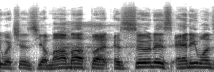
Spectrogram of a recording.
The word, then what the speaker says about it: Yamama: And writing on this, which Hatun just mentioned, the Battle of, I say Yamama, that she pronounced it correctly, which is Yamama, but as soon as anyone says Battle of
